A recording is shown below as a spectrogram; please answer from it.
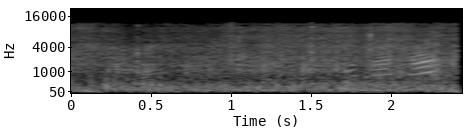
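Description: Steady rushing of skis sliding over packed snow, with wind buffeting the microphone. High children's voices call out briefly near the end.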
